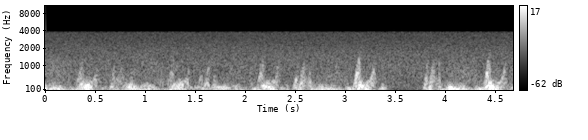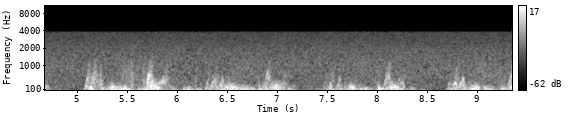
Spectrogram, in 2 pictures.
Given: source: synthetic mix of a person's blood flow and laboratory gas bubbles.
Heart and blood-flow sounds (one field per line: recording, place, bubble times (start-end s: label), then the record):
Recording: Doppler ultrasound of blood flow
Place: precordium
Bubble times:
no bubbles
From the record:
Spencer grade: 0 (complete lack of bubble signals)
